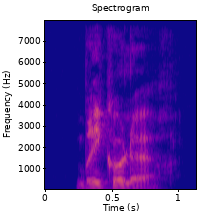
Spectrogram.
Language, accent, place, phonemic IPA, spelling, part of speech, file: French, France, Lyon, /bʁi.kɔ.lœʁ/, bricoleur, adjective / noun, LL-Q150 (fra)-bricoleur.wav
- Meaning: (adjective) skillful, handyman-like, able to DIY; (noun) 1. tinkerer 2. handyman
